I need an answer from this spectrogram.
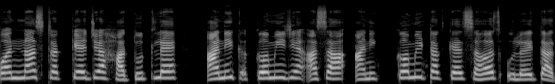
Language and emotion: Goan Konkani, neutral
